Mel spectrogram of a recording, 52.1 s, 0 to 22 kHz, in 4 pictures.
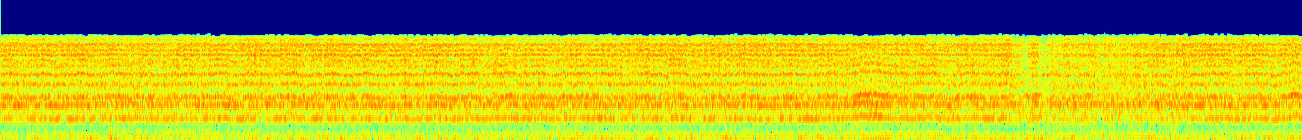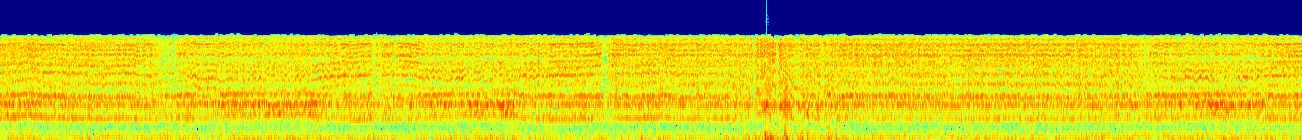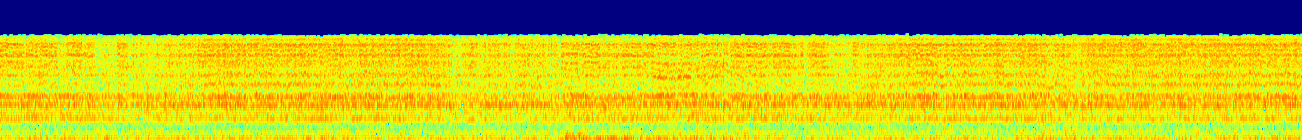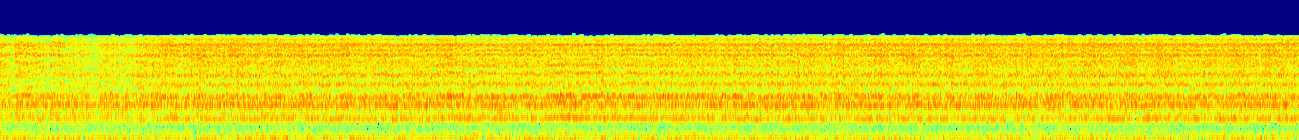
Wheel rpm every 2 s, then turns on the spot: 160, 160, 160, 160, 160, 160, 160, 160, 160, 160, 180, 170, 160, 160, 160, 160, 160, 160, 160, 160, 160, 160, 160, 160, 160, 160.
none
